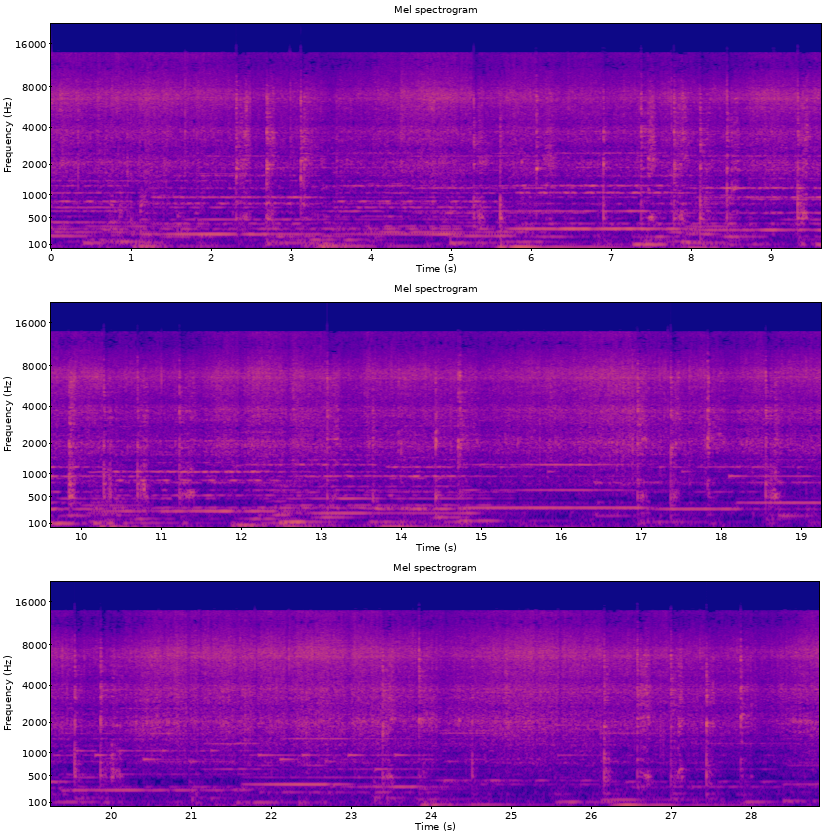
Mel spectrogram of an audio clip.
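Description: Vegetables sizzle in hot oil.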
